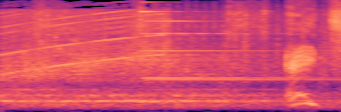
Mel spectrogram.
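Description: A rising, tinkling chime plays as a weapon box opens.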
